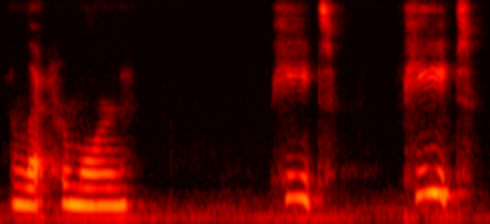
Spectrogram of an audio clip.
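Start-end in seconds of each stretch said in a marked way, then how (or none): 2.0-3.6 soft, high-pitched mock yell; hushed imitation of a far-carrying call. A narrator's reading. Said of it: "she yelled again".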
